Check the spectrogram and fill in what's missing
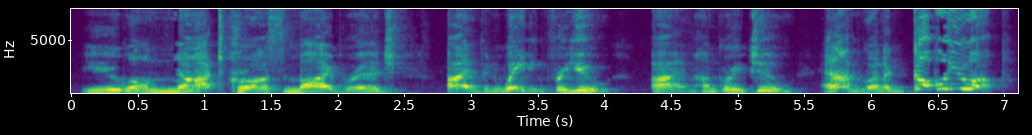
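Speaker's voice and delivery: menacing storybook troll; growling angry troll. A narrator's reading. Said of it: "He growled".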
